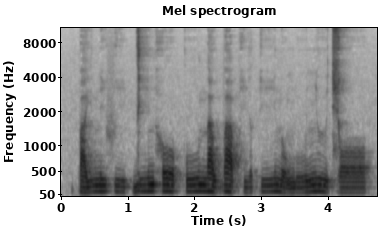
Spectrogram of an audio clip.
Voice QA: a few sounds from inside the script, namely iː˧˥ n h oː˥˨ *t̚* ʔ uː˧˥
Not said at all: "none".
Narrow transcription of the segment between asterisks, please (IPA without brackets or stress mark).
k̚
